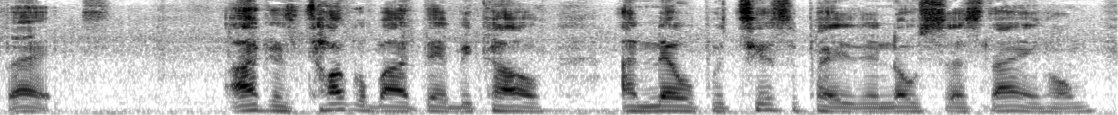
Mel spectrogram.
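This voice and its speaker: A man from West tells prison stories in a lowish voice. He talks casually in profane street slang and keeps calling his listener "homie", with faint noise in the background. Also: fairly even intonation, normal speed. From West Dallas, Texas. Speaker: former prisoner telling stories. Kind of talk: casual storytelling.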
